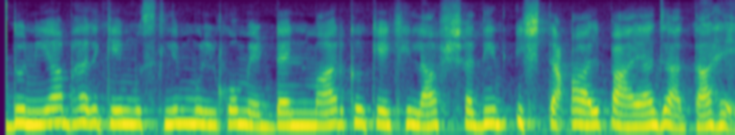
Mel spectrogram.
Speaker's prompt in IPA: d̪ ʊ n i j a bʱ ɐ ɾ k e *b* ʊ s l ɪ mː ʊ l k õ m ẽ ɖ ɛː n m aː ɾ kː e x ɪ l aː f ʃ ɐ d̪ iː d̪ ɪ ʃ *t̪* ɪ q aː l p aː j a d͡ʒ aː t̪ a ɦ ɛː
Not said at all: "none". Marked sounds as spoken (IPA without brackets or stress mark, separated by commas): m, t̪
